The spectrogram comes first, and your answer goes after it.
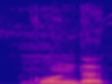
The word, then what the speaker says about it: Kunda: Kunda, Kiaki. Kunda, cadeira. Ok, ali quando você vê não se escreve assim Kikongo, não se põe acento, mas estou a meter para simplificar, é vogal longa.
